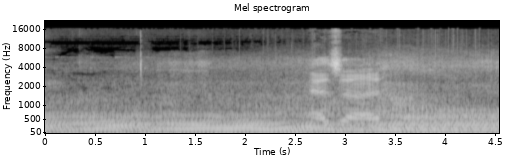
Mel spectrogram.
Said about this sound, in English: motorcycles ride by.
